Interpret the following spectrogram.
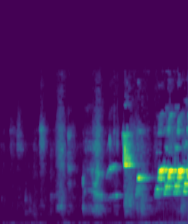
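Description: A small bird chirping: a few short, high-pitched chirps near the end, over faint room noise.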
